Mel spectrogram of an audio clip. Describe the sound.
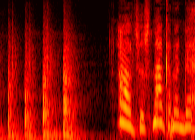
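Four firm knocks on the wooden back door of a closed furniture store in a steady rhythm, fairly loud, followed after a short pause by someone speaking.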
